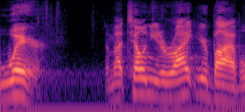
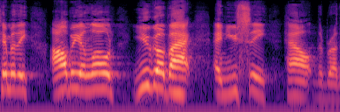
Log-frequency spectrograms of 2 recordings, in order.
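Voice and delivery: loud, fast, rushed urgent delivery. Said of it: "So he said".

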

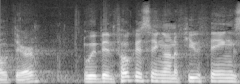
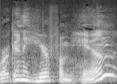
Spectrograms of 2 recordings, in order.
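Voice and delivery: uncertain, doubtful tone with rising lilt; 5 semitones higher than usual. Showing how simple words change with context: uncertain questioning tone. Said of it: "Maybe you put a question mark behind it, and you say it".

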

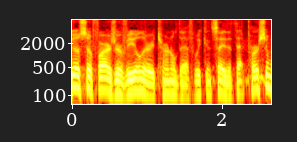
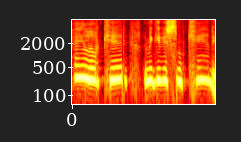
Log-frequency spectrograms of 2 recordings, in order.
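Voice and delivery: put-on sweet, coaxing, soothing tone, pitched up; 12 semitones higher than usual. Acting out a predator luring a child, in a put-on soothing voice. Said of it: "a kid is lured by a soothing voice".

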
